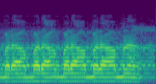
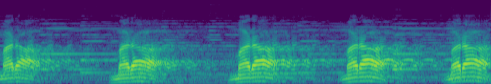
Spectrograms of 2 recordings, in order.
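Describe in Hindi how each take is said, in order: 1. शब्द तेज़ गति से दोहराया गया है। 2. शब्द धीमी गति से दोहराया गया है।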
